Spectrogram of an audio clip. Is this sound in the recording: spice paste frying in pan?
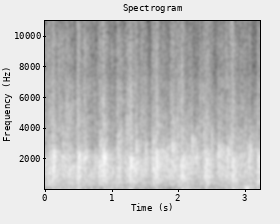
no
